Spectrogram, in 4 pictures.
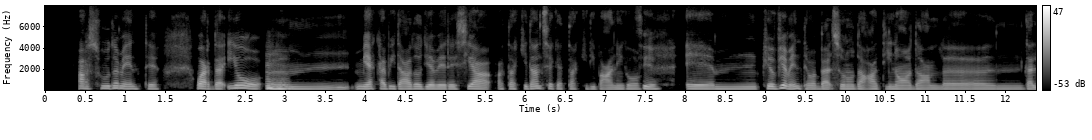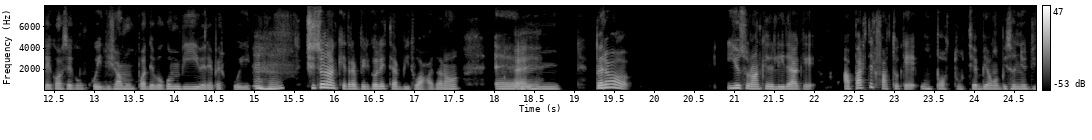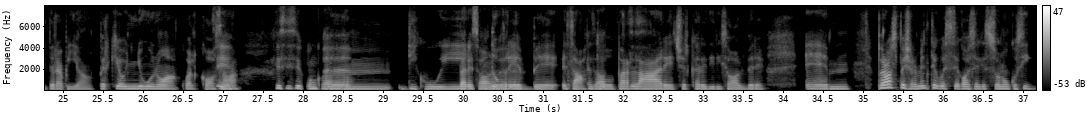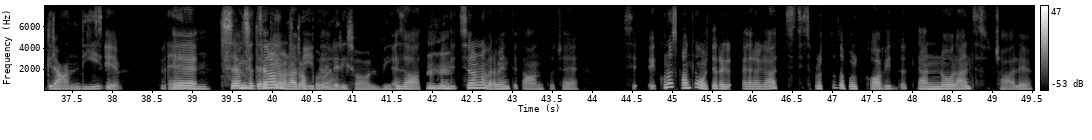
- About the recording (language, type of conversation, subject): Italian, unstructured, Come affronti i momenti di ansia o preoccupazione?
- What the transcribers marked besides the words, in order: laughing while speaking: "Okay"; other background noise; "cioè" said as "ceh"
